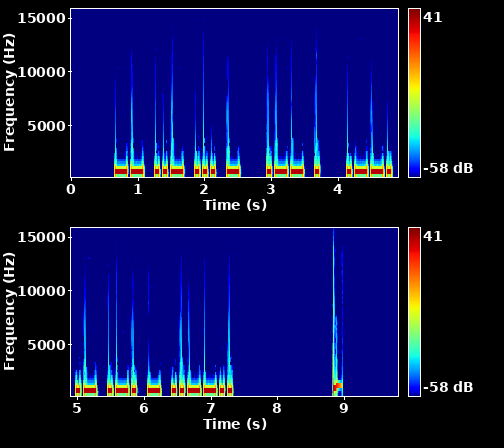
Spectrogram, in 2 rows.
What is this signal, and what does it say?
Morse code, heard as a keyed tone, about 20 wpm, 700 Hz. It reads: MUST WE PART?
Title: Sentences from Top 1000 Words - Review Part 1 - 20wpm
